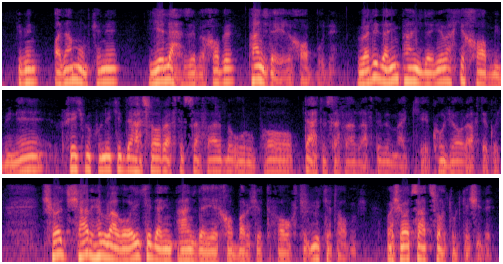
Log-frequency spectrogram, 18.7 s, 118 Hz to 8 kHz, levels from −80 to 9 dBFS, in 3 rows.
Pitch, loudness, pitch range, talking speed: 115 Hz, -14 LUFS, 100-140 Hz, 185 wpm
